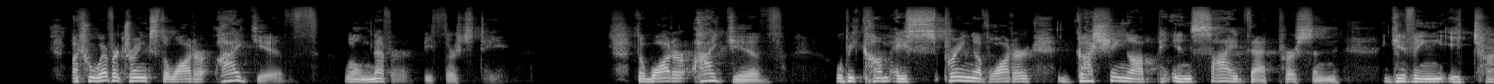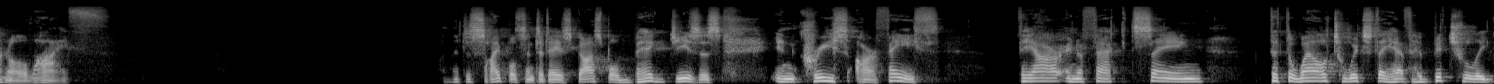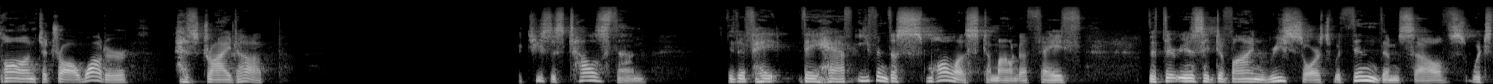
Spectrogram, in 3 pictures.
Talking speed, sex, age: 110 wpm, male, 60-79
